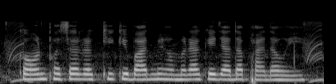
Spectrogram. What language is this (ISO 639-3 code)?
bho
